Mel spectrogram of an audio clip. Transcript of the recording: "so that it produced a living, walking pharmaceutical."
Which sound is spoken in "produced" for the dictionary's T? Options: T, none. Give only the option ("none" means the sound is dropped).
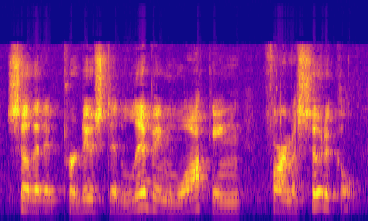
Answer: T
